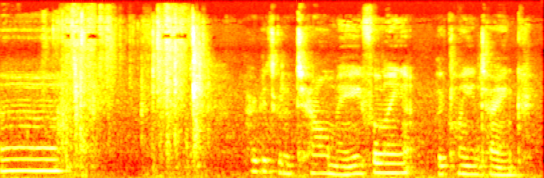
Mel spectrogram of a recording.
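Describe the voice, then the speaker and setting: A woman with an Australian accent, croaky from allergies, chatting casually as she works through a DIY cleaning job at home. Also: medium pitch, slow pace, noisy background. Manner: thinking aloud, chatty, self-correcting. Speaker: homestead vlogger. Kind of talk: casual DIY vlog chat. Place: home, indoors.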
